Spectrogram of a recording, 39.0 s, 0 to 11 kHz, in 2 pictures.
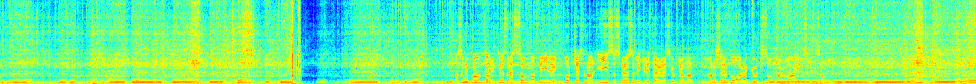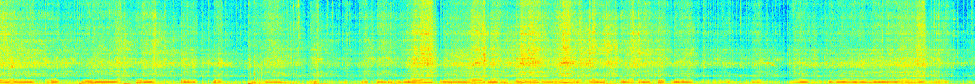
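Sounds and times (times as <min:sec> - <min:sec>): motorcycle engine revving: 0:00.0 - 0:39.0
bike knocks and clatter: 0:01.1 - 0:02.5, 0:05.6 - 0:06.2, 0:23.6 - 0:26.2.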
